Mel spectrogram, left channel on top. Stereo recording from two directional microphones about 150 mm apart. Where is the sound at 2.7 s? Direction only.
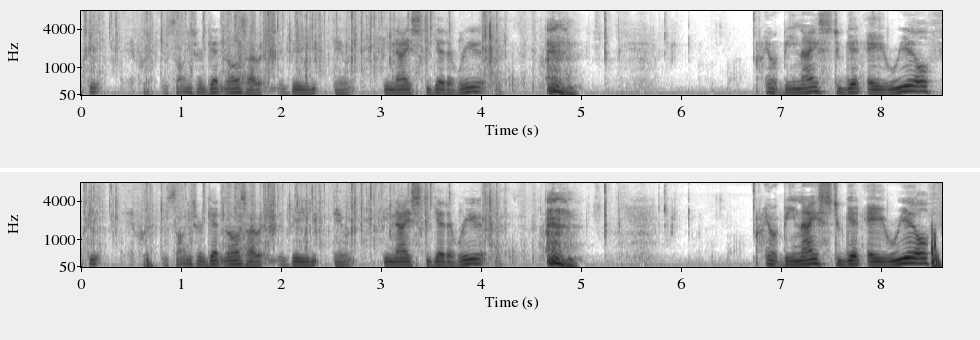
5° right (ahead or behind).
